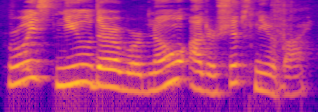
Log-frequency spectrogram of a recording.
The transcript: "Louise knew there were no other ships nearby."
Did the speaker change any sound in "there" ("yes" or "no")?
no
